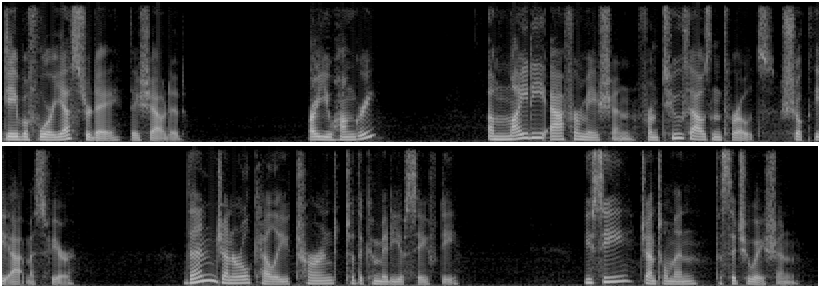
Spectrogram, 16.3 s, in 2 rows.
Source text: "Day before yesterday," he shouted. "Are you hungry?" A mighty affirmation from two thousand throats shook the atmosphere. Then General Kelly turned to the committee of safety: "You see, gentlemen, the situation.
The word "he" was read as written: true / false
false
